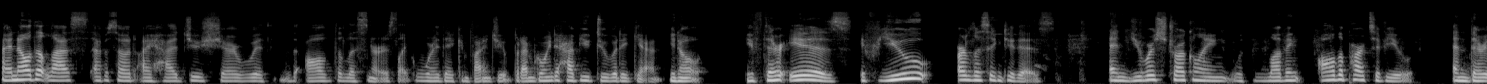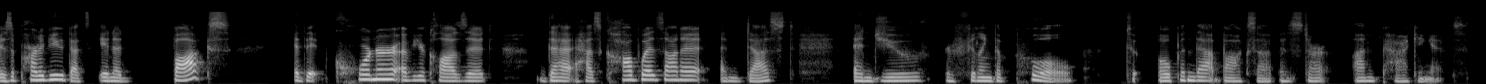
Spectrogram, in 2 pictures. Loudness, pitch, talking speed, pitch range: -22 LUFS, 170 Hz, 180 wpm, 155-195 Hz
